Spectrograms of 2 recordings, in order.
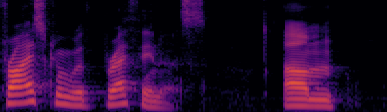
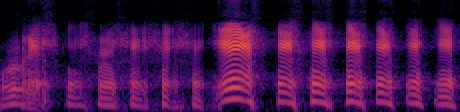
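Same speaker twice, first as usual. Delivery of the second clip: loud cackling witch laugh; nasty witch laugh; 3 semitones higher, 4 dB louder than usual. Shown as a demonstration. Coach demonstrating the witch laugh for twang. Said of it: "a real nasty laugh".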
